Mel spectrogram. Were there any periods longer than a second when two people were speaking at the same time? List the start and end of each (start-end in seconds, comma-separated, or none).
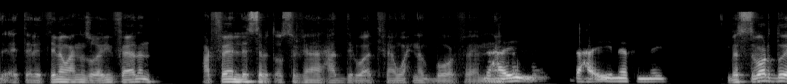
none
